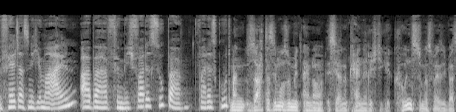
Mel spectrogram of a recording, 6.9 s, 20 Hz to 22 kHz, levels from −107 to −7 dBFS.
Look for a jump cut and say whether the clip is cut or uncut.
cut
